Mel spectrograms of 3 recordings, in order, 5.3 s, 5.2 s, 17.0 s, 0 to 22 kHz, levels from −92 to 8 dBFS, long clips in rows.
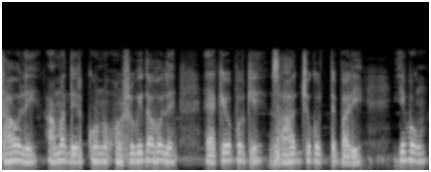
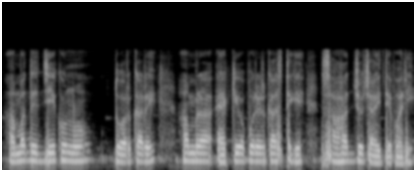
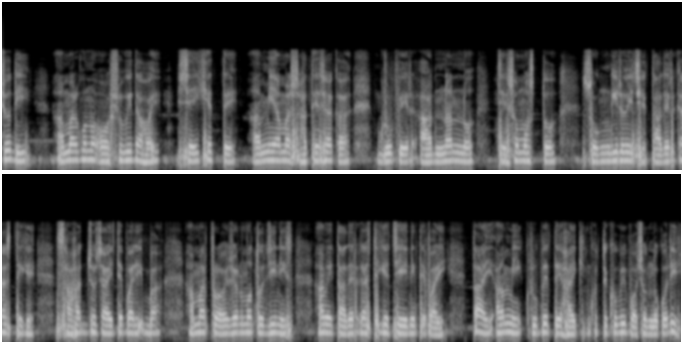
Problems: none marked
